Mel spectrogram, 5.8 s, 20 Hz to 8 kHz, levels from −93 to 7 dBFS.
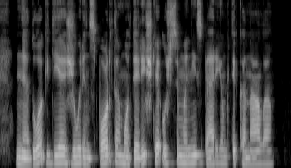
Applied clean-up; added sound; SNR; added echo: none; none; none; none.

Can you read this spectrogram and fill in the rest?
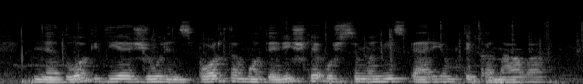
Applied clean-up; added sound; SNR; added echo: none; Wind / Boat, Water vehicle; 15 dB; reverberation time 0.4 s.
